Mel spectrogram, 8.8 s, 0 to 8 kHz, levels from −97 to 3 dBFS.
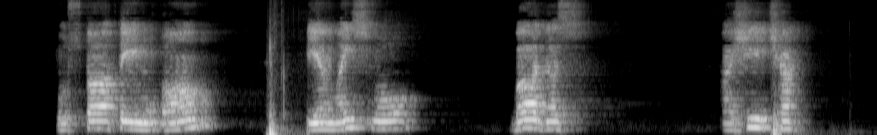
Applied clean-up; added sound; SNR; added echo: neural mask model DeepFilterNet 3.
